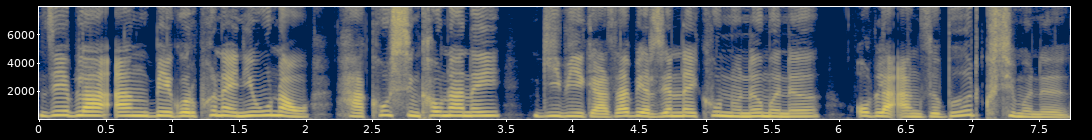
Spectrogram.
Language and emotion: Bodo, happy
